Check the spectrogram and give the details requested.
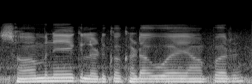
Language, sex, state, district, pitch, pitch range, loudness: Hindi, male, Uttar Pradesh, Shamli, 135 Hz, 130-140 Hz, -12 LUFS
